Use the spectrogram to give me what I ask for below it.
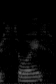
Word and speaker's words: Seuss: It's Dr. Seuss, rhymes with voice, and he hated children.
